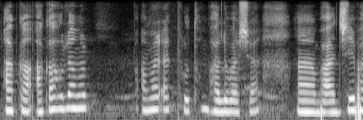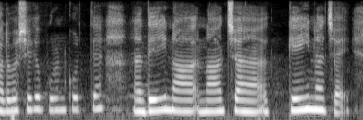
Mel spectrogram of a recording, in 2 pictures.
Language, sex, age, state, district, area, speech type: Bengali, female, 18-30, West Bengal, Paschim Bardhaman, urban, spontaneous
